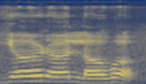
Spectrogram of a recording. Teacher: अंतस्थ मतलब अंतः स्थित, मतलब हमारे तालु के ऊपरी भाग से जब हम इसका उच्चारण करते हैं तो हमारे तालु के ऊपरी भाग से इसकी आवाज़ आती है, इसलिए य र ल व को हम अंतस्थ व्यंजन कहते हैं।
